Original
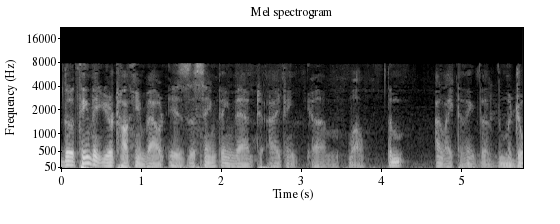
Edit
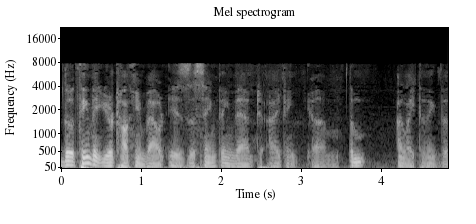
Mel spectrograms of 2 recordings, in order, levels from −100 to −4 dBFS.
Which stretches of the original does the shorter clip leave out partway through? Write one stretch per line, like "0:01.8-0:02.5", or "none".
0:03.5-0:04.0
